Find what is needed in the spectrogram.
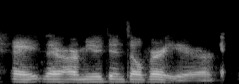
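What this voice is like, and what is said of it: Distant robotic character voice. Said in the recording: “I'm going to do a voice like a robot, kind of far away”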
